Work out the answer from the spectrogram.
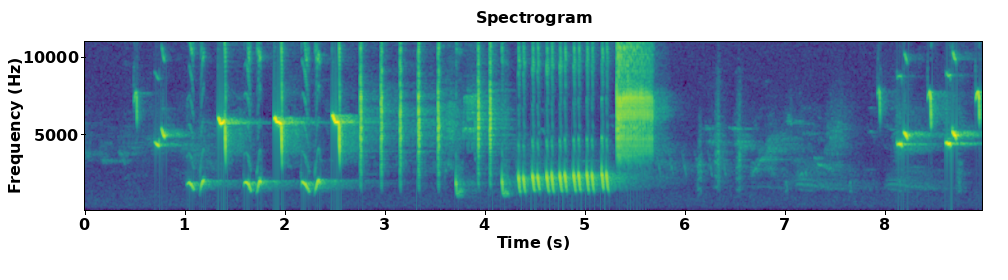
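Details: Nightingale singing in the 50th Anniversary of October park, Moscow: repeated downslurred whistles, a rapid series of dry clicks, then a loud churring rattle and a buzzy burst, silence, and fresh high whistled notes.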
